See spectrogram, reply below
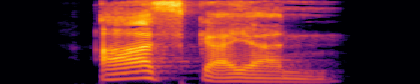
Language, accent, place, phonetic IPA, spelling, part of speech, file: German, Germany, Berlin, [ˈaːsˌɡaɪ̯ɐn], Aasgeiern, noun, De-Aasgeiern.ogg
- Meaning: dative plural of Aasgeier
